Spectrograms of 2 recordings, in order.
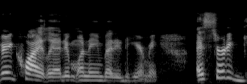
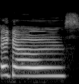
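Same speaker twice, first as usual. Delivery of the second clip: squealed, very high and loud; 12 semitones higher, 8 dB louder than usual. A podcast guest greeting the hosts after being introduced, higher-pitched than usual. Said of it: "that's higher than usual".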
